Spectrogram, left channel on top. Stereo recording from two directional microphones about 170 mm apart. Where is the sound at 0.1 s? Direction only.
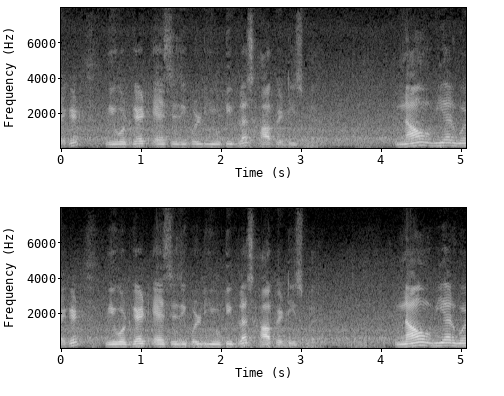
50° right (ahead or behind).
